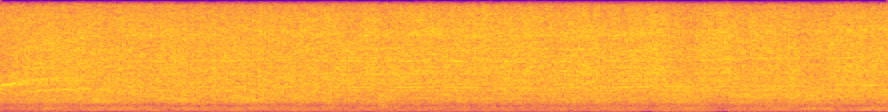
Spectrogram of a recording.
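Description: Electric kitchen mixer switched on and running steadily at one speed, mixing cake batter; loud, and starting abruptly right at the start.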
